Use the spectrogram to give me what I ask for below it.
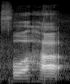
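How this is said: The r sounds are dropped, British style. "এখানেও আরটা উচ্চারণ হবে না"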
